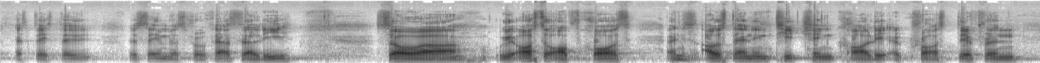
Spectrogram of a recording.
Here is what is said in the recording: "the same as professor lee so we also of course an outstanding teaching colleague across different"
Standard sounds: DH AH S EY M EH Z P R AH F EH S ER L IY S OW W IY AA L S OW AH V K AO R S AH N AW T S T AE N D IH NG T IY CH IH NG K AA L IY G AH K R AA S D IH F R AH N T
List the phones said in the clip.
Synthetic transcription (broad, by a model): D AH S EY M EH S P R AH F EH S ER L IY S OW W IY AA L S OW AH F K AO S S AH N AW T S T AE N D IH NG T IY CH IH NG K AA L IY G AH K R AA S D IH F R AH N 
